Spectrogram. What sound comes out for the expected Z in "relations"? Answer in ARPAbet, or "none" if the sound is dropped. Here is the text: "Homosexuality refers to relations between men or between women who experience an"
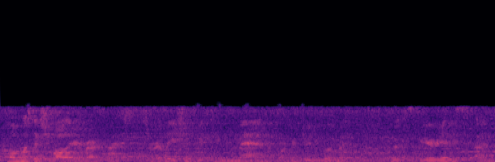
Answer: none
